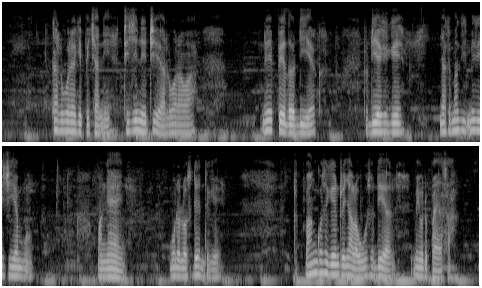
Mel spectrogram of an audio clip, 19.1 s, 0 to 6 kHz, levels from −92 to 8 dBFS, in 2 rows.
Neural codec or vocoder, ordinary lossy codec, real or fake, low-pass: none; none; real; 5.4 kHz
